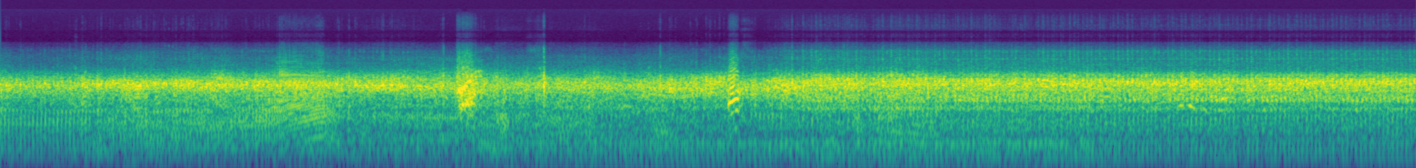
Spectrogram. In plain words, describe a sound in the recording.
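Quad bike engines rumble and idle nearby.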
